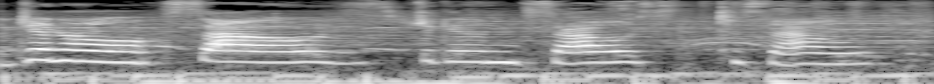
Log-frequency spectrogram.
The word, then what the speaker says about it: Tso: The General Tso's chicken Tso's to Tso's. The T is silent, I'm pretty sure. Yep.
